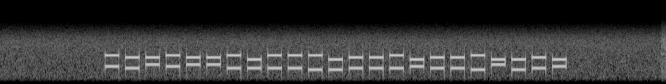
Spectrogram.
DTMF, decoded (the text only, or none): 9509006466315567553*157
